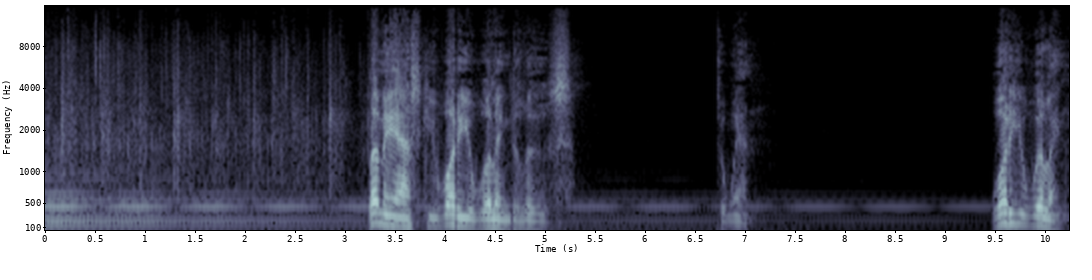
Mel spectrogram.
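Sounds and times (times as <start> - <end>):
church congregation clapping in praise: 0.0 - 4.0
steady sustained keyboard chords: 0.0 - 10.2
speech: 3.2 - 5.3, 6.8 - 7.2, 9.5 - 10.2.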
